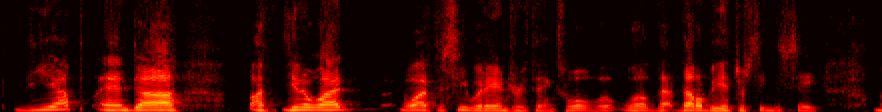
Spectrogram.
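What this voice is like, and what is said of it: Slightly hoarse, strained voice. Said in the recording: “I'm losing my voice a little bit... I feel like I'm losing my voice.”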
